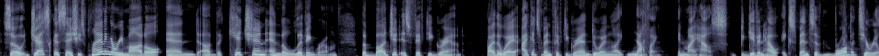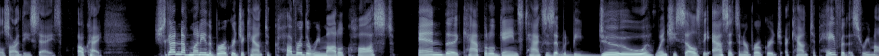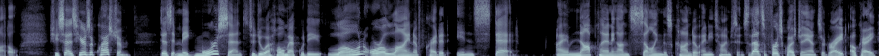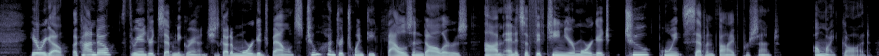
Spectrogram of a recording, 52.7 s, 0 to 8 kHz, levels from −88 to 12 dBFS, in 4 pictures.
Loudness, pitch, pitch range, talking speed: -20 LUFS, 170 Hz, 145-205 Hz, 175 wpm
